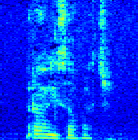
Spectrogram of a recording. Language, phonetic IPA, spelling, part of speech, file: Polish, [ˌrɛalʲiˈzɔvat͡ɕ], realizować, verb, LL-Q809 (pol)-realizować.wav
